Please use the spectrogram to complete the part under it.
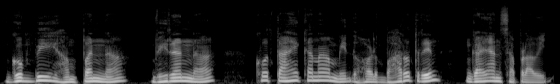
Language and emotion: Santali, neutral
